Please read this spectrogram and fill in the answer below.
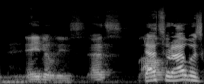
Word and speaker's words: Aidelys: And and I would say I don't sorry I I still don't know how um how do you say it again? Adidelis but the Americans call me. Adelise.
